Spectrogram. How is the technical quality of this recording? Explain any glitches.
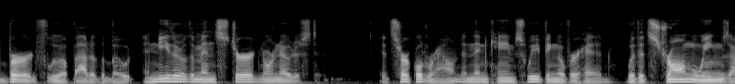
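The speech carries three brief stalls where a sound hangs on too long, heard through a call codec path whose top end stops at about 8 kHz.

Short stalls from a late packet, at 3.51–3.59 s, 5.02–5.09 s and 5.33–5.38 s: each time the jitter buffer ran dry, the receiver stretched the last sound by roughly 56, 50 and 25 ms until the packet arrived, so nothing is lost but a sound drags with a slight buzz or dip.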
